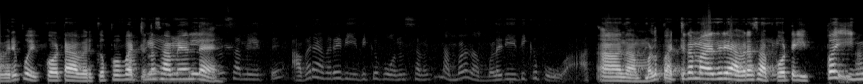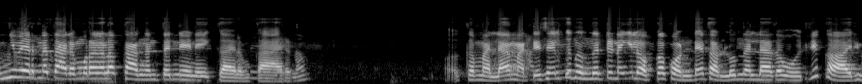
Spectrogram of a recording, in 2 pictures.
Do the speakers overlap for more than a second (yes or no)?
no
